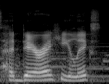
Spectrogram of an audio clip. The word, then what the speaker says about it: Hedera helix: And then right here, we have a Hedera helix, guys, or the correct way to say it is Hedera helix.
